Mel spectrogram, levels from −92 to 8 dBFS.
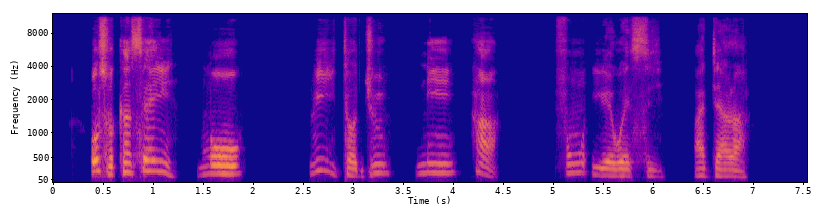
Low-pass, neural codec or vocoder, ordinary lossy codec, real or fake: none; codec, 24 kHz, 3 kbps, HILCodec; none; fake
